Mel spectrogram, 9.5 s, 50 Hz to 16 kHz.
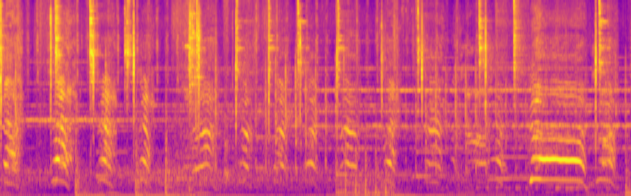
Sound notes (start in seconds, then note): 0.1 both moaning; 2.6 swords clanging; 4.9 dramatic music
